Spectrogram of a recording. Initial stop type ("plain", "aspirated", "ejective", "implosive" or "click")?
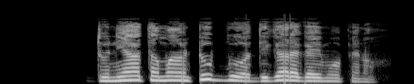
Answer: plain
